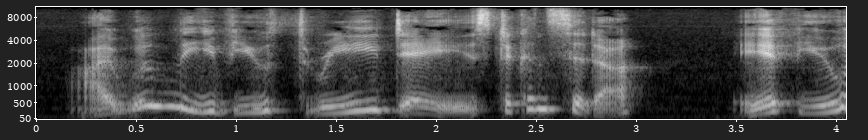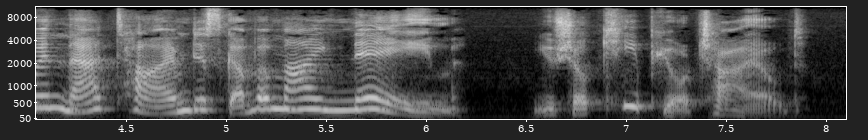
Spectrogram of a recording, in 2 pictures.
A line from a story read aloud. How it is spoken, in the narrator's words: the dwarf pitied her and said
